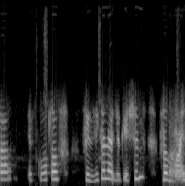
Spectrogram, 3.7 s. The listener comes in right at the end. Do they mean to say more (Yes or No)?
No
